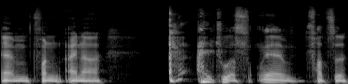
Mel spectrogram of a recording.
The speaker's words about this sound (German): Gesundheit. Ja, äh, ich musste gerade richtig niesen.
